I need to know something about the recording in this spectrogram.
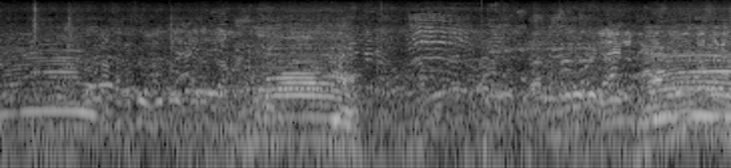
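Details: Cattle for sale at Syedpur New Market, Debidwar, Comilla. Three separate moos rise and fall: one short, one mid-clip and one closing. Market chatter and people talking run throughout.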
